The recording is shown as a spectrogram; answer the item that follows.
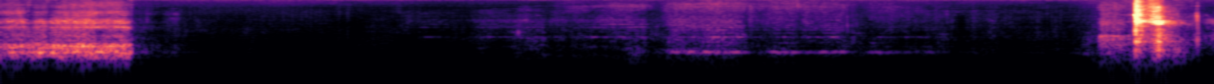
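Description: Metal spatula scraping in a wok of sauce on a gas burner, cut off suddenly under a second in. Near the end, sharp clanks and scrapes of the wok against a metal pot as the sauce is poured in.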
